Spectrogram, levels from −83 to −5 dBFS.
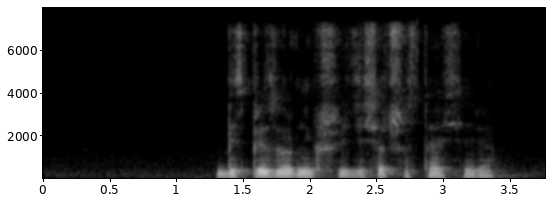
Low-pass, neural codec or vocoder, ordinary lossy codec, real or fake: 7.2 kHz; vocoder, 44.1 kHz, 128 mel bands every 512 samples, BigVGAN v2; AAC, 32 kbps; fake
